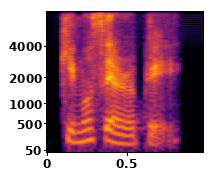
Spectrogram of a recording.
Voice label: "Chemotherapy", Indian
